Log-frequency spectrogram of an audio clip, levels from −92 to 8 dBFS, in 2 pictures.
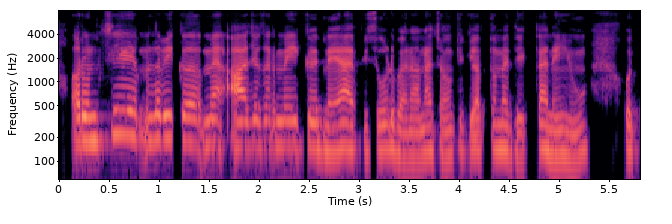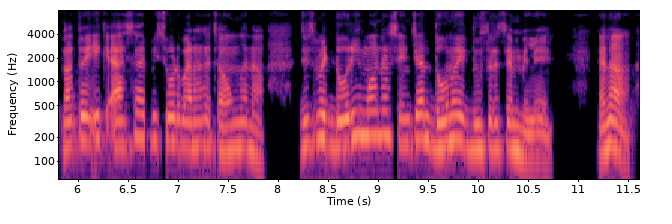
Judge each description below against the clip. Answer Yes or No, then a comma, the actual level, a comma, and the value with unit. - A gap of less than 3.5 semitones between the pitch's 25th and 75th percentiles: No, average, 4.3 semitones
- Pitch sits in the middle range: Yes, medium, 160 Hz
